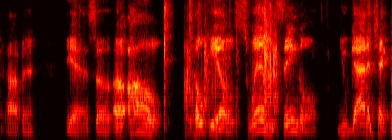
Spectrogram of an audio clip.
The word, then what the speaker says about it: Towkio: So, oh, Tokyo Swim single. You gotta check that one out. Tokyo. Yeah, it's spelled Towkio.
